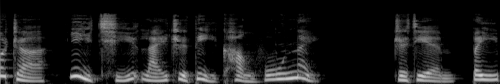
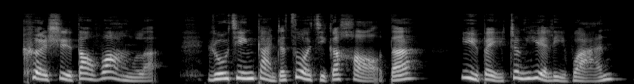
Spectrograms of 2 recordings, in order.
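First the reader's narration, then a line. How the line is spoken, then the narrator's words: Group laughing. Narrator (Chinese): 都笑道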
